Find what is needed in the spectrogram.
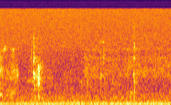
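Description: Near silence from a police scanner's speaker in a gap in radio speech: a faint steady low hum and hiss, with two faint ticks about half a second in and near the end.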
